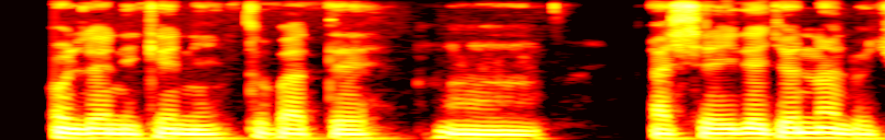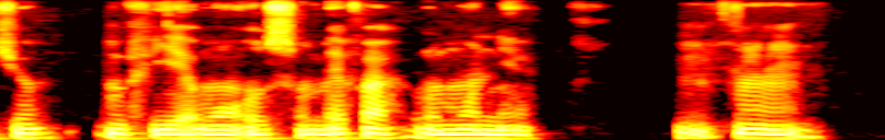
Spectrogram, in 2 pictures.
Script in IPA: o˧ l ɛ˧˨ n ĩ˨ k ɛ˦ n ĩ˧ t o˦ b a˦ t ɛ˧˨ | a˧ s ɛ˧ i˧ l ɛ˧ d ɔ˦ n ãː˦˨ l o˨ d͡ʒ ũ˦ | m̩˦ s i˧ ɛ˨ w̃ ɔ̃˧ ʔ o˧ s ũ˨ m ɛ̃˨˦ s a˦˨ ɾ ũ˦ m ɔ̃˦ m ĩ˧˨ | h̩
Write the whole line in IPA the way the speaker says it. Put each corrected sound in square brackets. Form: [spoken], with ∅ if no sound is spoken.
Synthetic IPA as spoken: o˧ l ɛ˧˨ n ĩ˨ k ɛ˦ n ĩ˧ t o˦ b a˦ t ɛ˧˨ | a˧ [ʃ] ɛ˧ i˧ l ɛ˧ [d͡ʒ] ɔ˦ n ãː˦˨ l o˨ d͡ʒ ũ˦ | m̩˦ [f] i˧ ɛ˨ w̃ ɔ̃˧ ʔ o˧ s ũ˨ m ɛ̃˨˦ [f] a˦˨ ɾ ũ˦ m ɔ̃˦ [n] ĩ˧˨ | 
